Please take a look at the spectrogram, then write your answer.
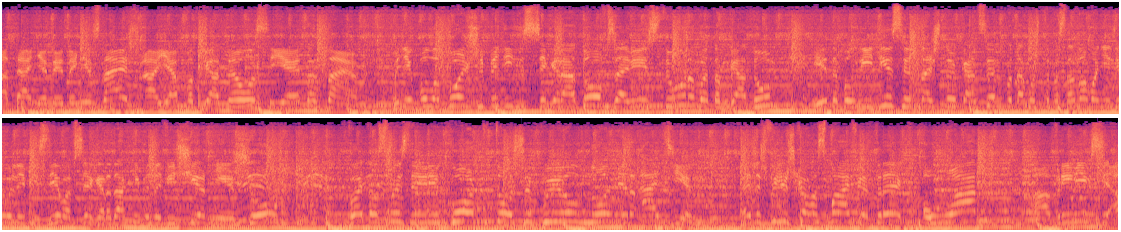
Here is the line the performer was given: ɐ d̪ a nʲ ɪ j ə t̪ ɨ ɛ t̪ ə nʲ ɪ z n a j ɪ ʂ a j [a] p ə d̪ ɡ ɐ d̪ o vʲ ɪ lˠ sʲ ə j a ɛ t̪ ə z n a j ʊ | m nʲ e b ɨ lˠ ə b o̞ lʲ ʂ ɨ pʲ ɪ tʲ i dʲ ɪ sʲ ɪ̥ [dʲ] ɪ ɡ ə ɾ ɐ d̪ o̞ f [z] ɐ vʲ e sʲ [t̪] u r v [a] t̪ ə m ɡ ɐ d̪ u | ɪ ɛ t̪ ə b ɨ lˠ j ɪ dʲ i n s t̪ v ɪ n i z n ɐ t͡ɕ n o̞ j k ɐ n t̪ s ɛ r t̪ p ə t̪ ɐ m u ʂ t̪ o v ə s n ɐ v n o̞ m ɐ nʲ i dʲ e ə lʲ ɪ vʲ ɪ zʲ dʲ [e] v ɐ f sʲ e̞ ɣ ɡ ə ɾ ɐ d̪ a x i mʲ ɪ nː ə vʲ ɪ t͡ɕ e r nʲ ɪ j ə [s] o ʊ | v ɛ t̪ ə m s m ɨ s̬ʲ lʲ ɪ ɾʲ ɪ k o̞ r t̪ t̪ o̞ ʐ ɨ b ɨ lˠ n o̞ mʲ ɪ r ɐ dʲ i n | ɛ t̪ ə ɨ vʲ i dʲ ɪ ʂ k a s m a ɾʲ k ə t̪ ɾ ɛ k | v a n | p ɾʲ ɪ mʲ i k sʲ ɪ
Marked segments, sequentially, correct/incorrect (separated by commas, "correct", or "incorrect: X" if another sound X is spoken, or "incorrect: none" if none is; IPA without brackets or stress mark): correct, incorrect: tʲ, correct, correct, incorrect: ɛ, correct, incorrect: ʂ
